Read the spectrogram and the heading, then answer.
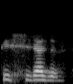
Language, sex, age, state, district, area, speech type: Bodo, female, 30-45, Assam, Kokrajhar, rural, conversation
